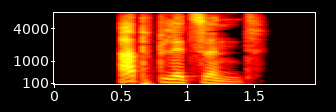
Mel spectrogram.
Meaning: present participle of abblitzen
- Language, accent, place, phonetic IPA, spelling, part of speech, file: German, Germany, Berlin, [ˈapˌblɪt͡sn̩t], abblitzend, verb, De-abblitzend.ogg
